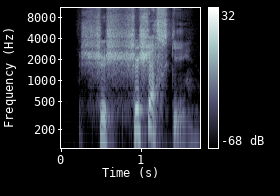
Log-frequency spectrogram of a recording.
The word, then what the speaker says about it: Krzyzewski: So speaking of a move that also makes sense, Coach K, I'm not even trying to pronounce his last name. – Krzyzewski. – K-S. – I think it's K-R.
